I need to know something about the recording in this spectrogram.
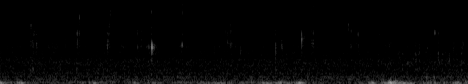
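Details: A dog working on a chew in a small room: muffled low chomps and light crackly clicks, with a firmer bite toward the end.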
